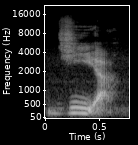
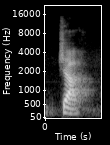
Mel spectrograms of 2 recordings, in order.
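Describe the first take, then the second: First: The word is said as two syllables. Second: The word is said as one syllable. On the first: The speaker calls it wrong. "Not gia" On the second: The speaker calls it right. "you do not pronounce the I"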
